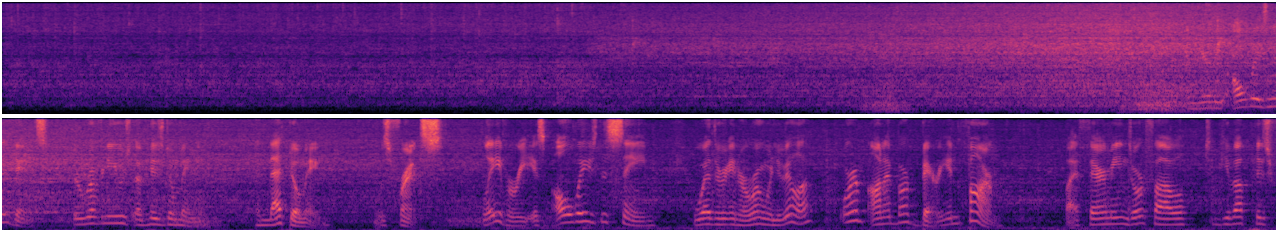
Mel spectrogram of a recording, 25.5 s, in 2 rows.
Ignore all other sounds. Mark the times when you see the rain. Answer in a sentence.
The rain can be heard from 0.0 to 25.4 s.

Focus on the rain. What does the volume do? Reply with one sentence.
The volume of the rain goes up, then down.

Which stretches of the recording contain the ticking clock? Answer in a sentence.
You can't hear the ticking clock here.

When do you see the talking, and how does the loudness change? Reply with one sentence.
The talking can be heard from 11.8 to 25.4 s, at a steady volume.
